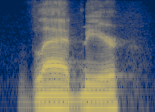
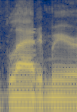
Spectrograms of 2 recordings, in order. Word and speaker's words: Volodymyr: Ukrainian President Volodymyr Zelensky, I guess that's pronounced Vladimir as well, Volodymyr Zelensky, responded to Biden's earlier remarks by tweeting that, quote, there are no minor incursions, end quote.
